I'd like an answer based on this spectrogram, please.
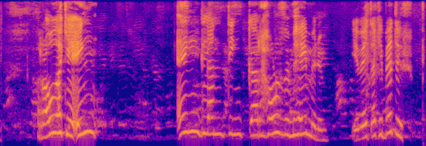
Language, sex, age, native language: Icelandic, male, 12, Icelandic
